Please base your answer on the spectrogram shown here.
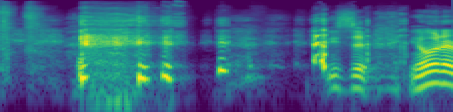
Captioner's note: both laughing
